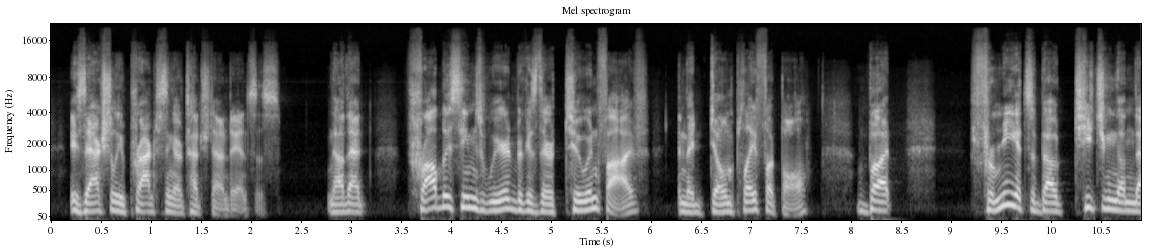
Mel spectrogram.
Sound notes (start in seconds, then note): none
